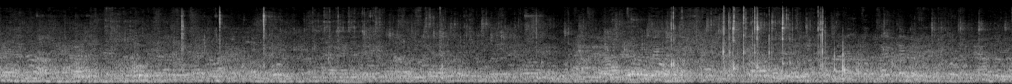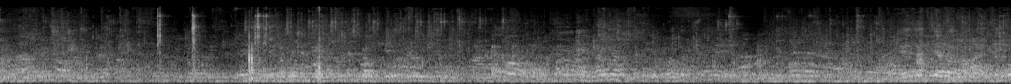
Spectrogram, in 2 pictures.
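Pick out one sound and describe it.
Plastic game pieces click against each other and the board.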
